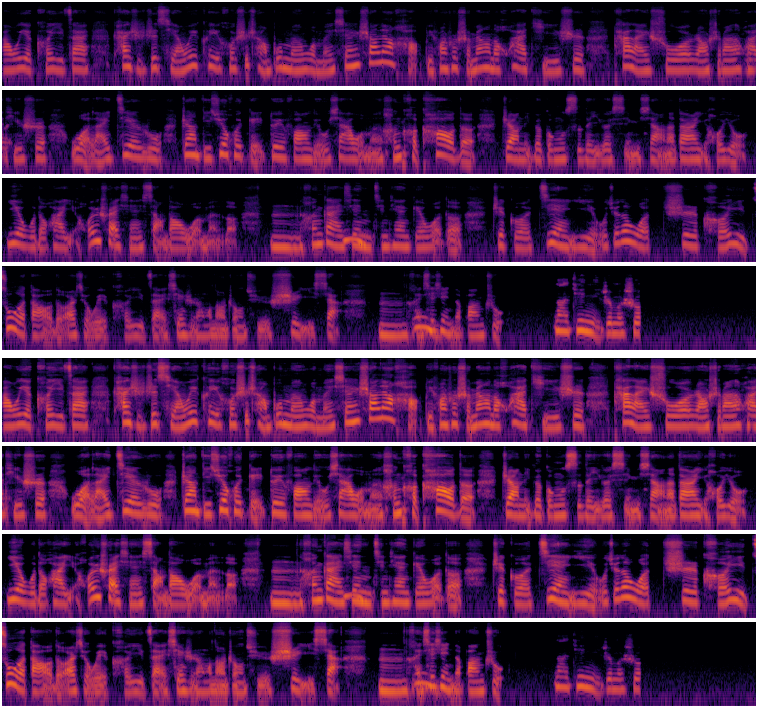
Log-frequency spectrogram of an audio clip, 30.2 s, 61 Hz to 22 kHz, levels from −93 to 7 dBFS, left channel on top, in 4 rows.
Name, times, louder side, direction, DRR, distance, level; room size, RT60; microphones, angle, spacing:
voice 1, 0.0-27.6, right 7 dB, 40° right, 0.4 m, -37 dB
voice 2, 28.1-29.0, left 4 dB, 50° left, 0.7 m, -37 dB
open air
head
